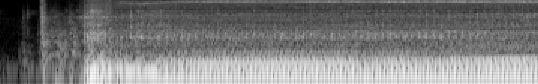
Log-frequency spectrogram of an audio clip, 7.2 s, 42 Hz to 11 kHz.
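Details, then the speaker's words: 1987 Pontiac Fiero GT with newly built custom exhaust: silence, short crank, then catches and settles into a deep, even, steady exhaust burble; healthy start and idle. "give it a little bit so that is a running 87 Fiero GT with custom exhaust"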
